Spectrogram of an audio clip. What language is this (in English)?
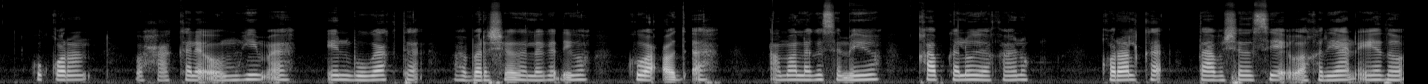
Somali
